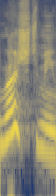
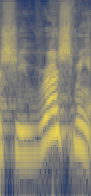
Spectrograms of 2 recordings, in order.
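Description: First: "rushed" hit loud and high; stress on rushed. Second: Said in the usual way. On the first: Shown as a demonstration. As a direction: punch the word "rushed" for emphasis. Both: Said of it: "I mean, rushed me".

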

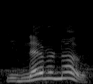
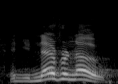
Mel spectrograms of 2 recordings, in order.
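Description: First: Much softer, trailing "you never know"; softer repeat. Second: "never" leaned on, kept up; hopeful first take, hit "never"; stress on never. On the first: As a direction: let "you never know" fade into a hush. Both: Shown as a demonstration.

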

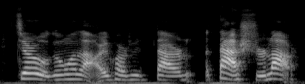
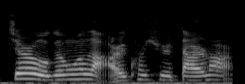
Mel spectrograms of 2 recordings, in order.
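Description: First: Beijing accent, less sticky, 大石栏儿 said clearly as "da shi lar"; lighter Beijing accent. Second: Beijing accent with every 儿 rolled, 大栅栏儿 said as "da shi lar"; sticky, swallowed Beijing syllables; full Beijing erhua. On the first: A less sticky Beijing version for the guests, still with a Beijing accent. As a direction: keep the erhua but open the syllables. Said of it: "如果不那么黏的话". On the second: Last take for the host, a thick sticky Beijing accent. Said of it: "最后一次". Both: Shown as a demonstration.

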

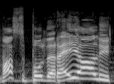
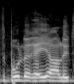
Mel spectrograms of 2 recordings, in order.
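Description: First: Put-on slightly raised, incredulous teen retort; retold disbelief, lightly acted; mock alarmed echo. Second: Said in the usual way. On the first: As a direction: throw it back as a startled question.

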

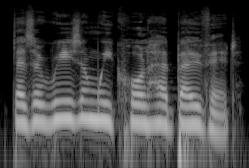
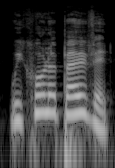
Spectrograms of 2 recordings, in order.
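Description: First: Said in the usual way. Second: Bovid hit much higher and louder; stressed punchline. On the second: Shown as a demonstration. Host repeating daughter's nickname to listeners, loud and emphatic. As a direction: punch out "call her Bovid" high and loud.

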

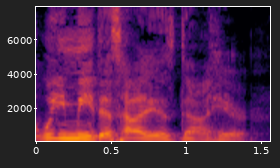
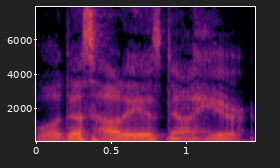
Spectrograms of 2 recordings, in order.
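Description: First: Retold disbelieving question at normal volume; incredulous retort. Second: Low, soft imitation of a downcast friend; resigned. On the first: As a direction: throw the words back in disbelief. His incredulous retort to friend. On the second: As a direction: give in quietly, voice dropped. Friend's downcast reply, head down.

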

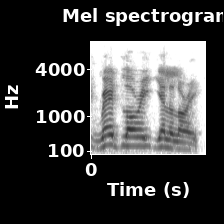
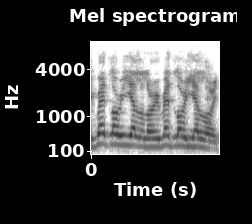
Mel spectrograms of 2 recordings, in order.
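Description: First: "red lorry, yellow lorry" said word by word; unhurried tongue-twister demo; measured demonstration. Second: Quick run-through of the tongue twister; rapid tongue-twister demo, twice through; said quickly. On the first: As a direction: model each word clearly for a learner. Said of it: "say it louder so I can hear you". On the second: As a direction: rattle it off without pausing. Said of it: "Now you gotta say it quickly". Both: Shown as a demonstration.

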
